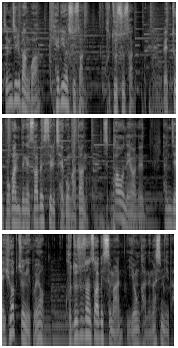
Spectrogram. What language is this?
Korean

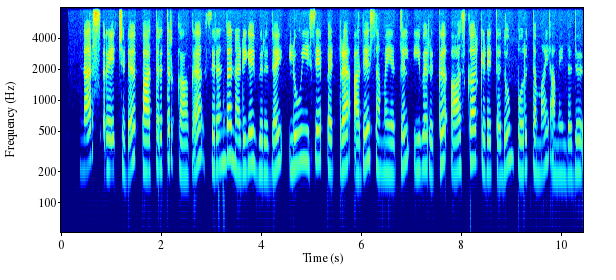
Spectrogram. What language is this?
Tamil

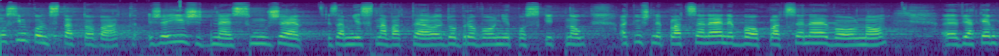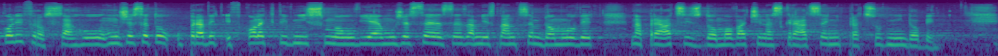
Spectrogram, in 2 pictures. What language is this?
Czech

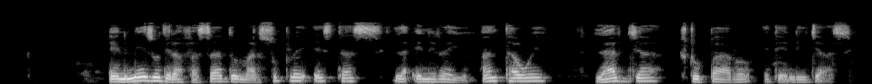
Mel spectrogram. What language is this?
Esperanto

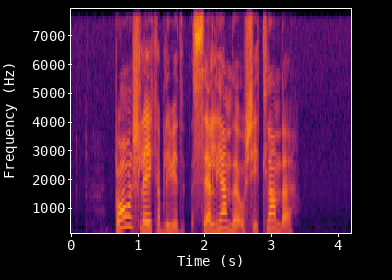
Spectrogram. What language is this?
Swedish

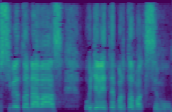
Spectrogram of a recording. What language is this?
Czech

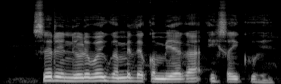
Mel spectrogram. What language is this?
Kikuyu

